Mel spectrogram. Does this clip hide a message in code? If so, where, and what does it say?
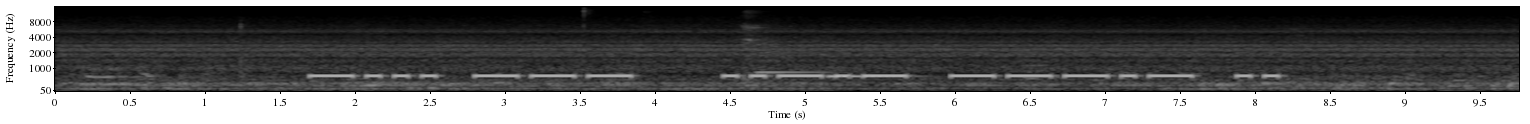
Yes: Morse code (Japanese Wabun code) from 1.6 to 8.2 s, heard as a keyed tone, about 13 wpm, 680 Hz, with the noise inside a subway train. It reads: ハレ ミズ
